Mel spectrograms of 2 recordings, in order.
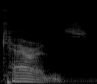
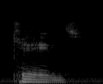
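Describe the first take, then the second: First: The name is said like the name Karen. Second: The name is said with the vowel of air. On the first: The speaker calls it wrong. "Not Karen's" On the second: The speaker calls it right. "the A I is pronounced as in air"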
